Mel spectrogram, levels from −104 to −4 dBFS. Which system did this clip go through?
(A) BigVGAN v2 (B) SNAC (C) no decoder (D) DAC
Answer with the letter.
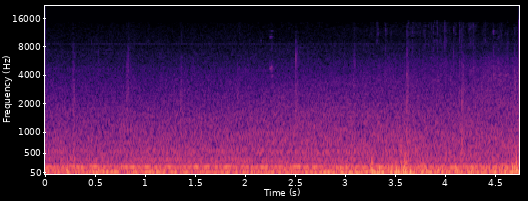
C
